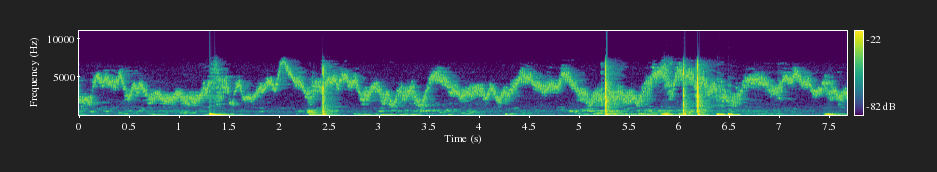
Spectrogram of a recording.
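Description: Faint songbird warbling in the background, a continuous run of high, rising and falling chirps. A soft thump about a second in and a few sharp clicks, the loudest of them around five and six seconds in.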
